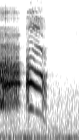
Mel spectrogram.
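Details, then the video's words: Red junglefowl decoy bird used to lure wild chickens into a trap, giving the tail of a clipped crow: a bright harsh burst, then a short falling, stuttered note, over a quiet low hum. "Trap wild chicken with stuttering bait"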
